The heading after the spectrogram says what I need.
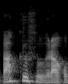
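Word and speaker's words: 幕府: 용어로 차용해서 쓰고 있어요 이때의 음독은 바크가 됩니다 막부를 바크 후라고 발음하다이 장막 막자 막부 아는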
